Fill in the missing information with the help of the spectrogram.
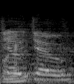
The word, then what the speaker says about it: Juju: Bueno, el cuarto trabajo de la banda se edita en 1981 bajo el título de Juju. O Juju, no sé cómo se pronuncia. Es un problema. – Jojo. – Jojo, bueno. Sí.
